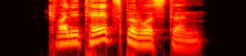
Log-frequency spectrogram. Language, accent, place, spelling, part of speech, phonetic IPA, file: German, Germany, Berlin, qualitätsbewussten, adjective, [kvaliˈtɛːt͡sbəˌvʊstn̩], De-qualitätsbewussten.ogg
- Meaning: inflection of qualitätsbewusst: 1. strong genitive masculine/neuter singular 2. weak/mixed genitive/dative all-gender singular 3. strong/weak/mixed accusative masculine singular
